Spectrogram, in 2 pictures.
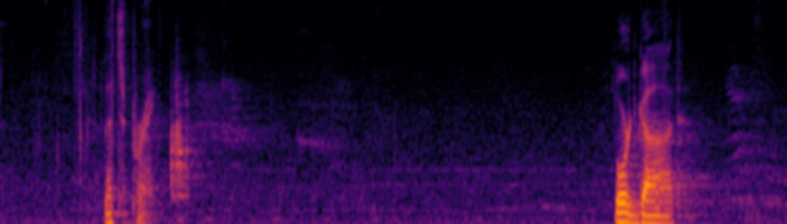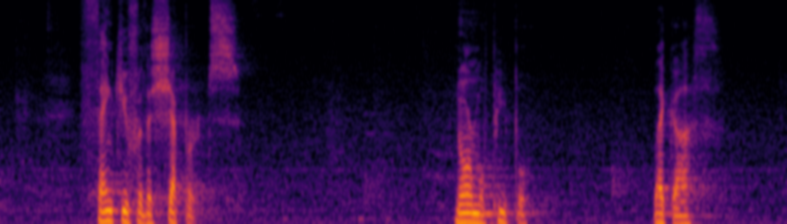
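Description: A man speaks slowly and deliberately into a microphone in an echoing hall, with long pauses.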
